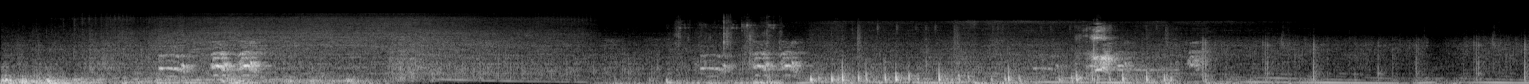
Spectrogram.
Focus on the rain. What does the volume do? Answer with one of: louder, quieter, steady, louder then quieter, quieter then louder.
quieter.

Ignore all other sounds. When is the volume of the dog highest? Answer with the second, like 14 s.
2 s.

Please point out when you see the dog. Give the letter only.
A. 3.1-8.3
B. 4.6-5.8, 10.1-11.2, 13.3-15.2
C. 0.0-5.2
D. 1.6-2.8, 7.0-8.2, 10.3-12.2
D.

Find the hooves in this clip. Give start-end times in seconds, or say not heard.
6.7-11.8.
